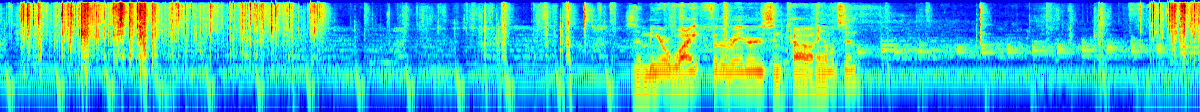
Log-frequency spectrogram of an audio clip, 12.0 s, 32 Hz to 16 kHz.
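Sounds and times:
card pack wrapper crinkling and tearing: 0:00.0 - 0:03.3, 0:11.4 - 0:12.0
background music: 0:00.0 - 0:12.0.

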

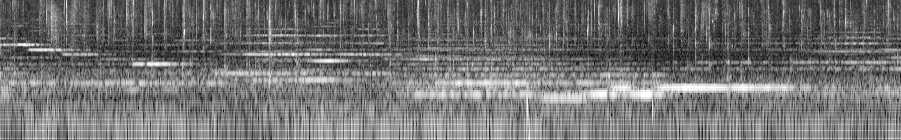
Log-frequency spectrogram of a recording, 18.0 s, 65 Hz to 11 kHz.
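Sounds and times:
animals chewing and licking: 0:00.0 - 0:18.0
background music with held notes: 0:00.0 - 0:18.0.

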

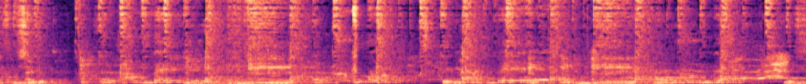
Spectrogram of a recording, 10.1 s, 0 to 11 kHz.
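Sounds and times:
drums: 0:00.0 - 0:10.0
electric guitar: 0:00.9 - 0:04.4, 0:05.7 - 0:10.0
person singing: 0:01.1 - 0:10.0.

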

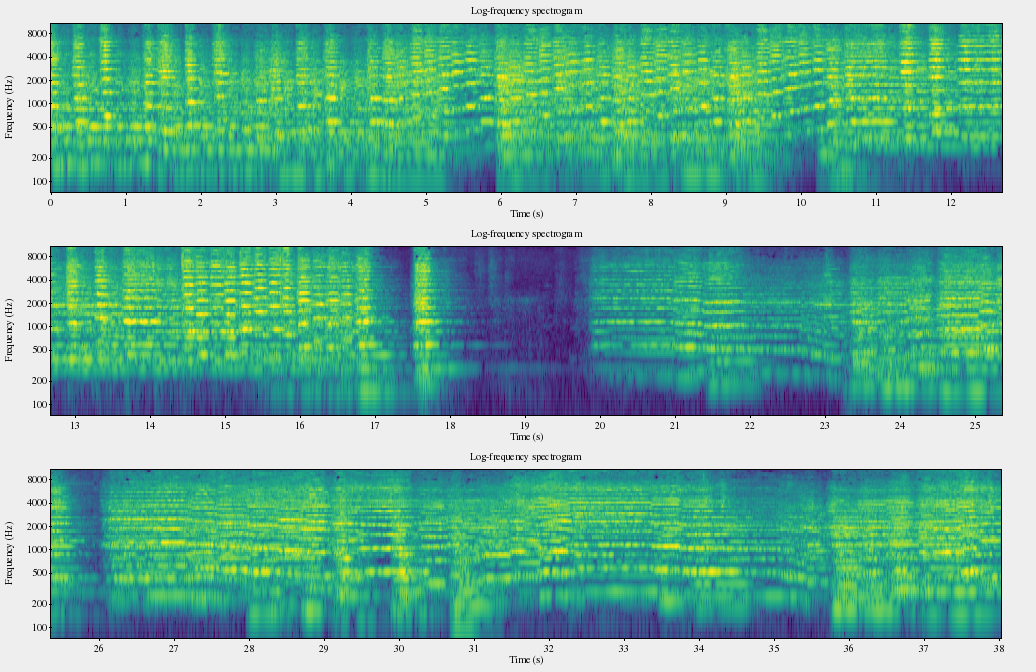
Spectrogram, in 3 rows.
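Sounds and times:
string orchestra playing: 0:00.0 - 0:18.6, 0:19.6 - 0:38.0.

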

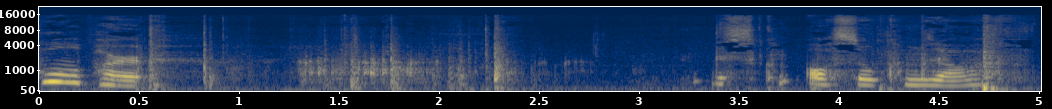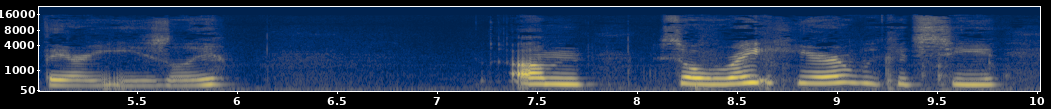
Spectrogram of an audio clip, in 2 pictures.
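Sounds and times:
plastic pieces clicking: 0:00.5 - 0:02.8.

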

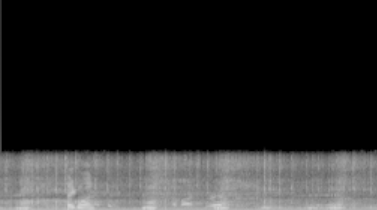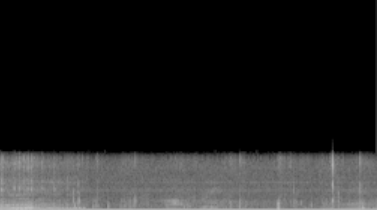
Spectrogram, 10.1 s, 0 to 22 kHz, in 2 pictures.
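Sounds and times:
dirt bike engines revving: 0:00.0 - 0:06.5.

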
